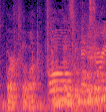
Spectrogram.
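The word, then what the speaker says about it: Bartylla: And now it is my privilege to welcome Monsignor James Barella from the Diocese of Madison to do our blessing. Monsignor. It's Bohemian, so it's pronounced Bartilla.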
